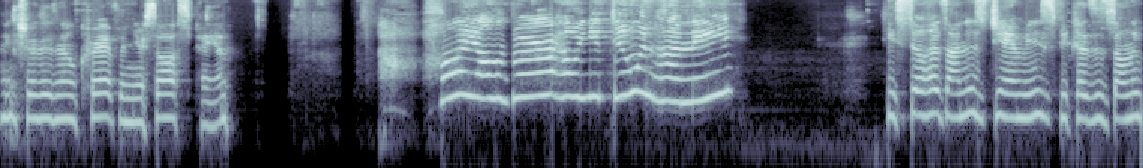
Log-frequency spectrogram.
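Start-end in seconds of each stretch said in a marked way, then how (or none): 3.8-7.5 high, sing-song pet voice; sweet high cooing greeting. Real, not acted. Greeting her dog in baby talk.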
